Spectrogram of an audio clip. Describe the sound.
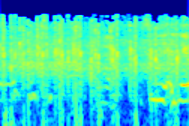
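A brief burst of audience applause, a dense, steady patter of many hands clapping at moderate volume, with a voice or two sounding faintly through it.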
